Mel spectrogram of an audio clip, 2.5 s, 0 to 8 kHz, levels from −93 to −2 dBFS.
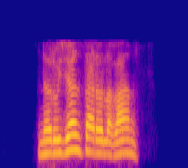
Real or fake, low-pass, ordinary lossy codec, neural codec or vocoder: fake; 7.2 kHz; AAC, 16 kbps; codec, 16 kHz, 2 kbps, X-Codec, HuBERT features, trained on LibriSpeech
